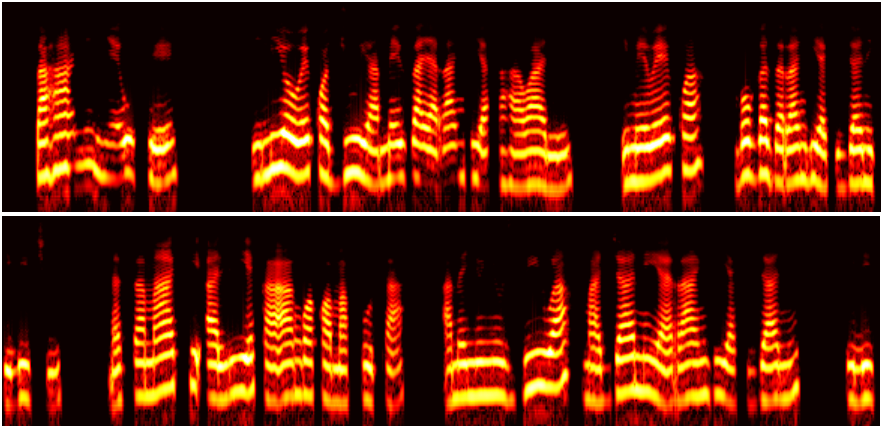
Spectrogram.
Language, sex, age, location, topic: Swahili, female, 25-35, Mombasa, agriculture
